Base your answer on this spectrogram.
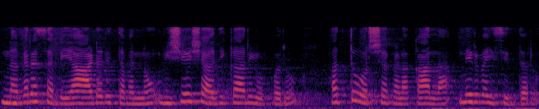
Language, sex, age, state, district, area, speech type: Kannada, female, 30-45, Karnataka, Mandya, rural, read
